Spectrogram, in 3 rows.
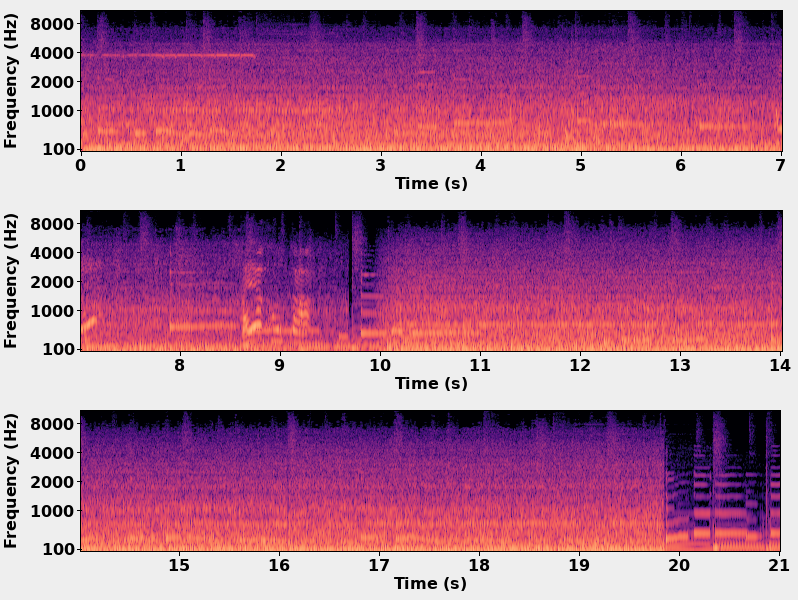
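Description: Engine of a Mitsubishi LKV6 paper-mulch rice transplanter running steadily, heard from the driver's seat on the machine, with a brief break about halfway through before the steady drone resumes.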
